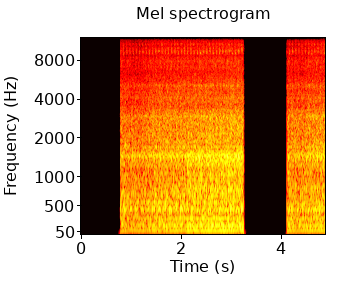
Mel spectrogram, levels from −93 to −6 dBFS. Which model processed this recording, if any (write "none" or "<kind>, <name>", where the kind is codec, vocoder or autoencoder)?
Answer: vocoder, BigVGAN v2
